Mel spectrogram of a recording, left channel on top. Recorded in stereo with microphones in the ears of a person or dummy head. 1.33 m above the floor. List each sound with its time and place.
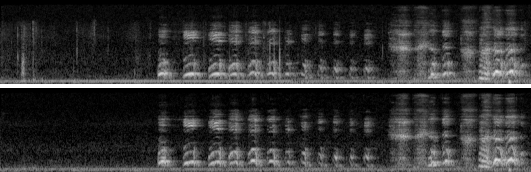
1.6 s laughter: 5° right (ahead or behind), 3 m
